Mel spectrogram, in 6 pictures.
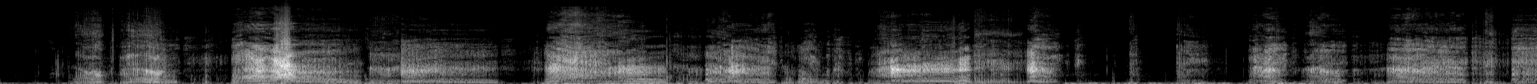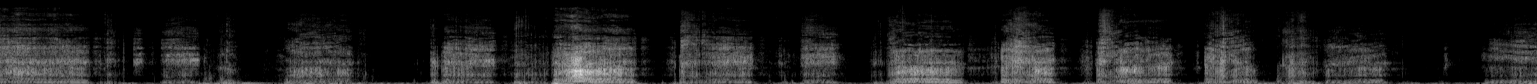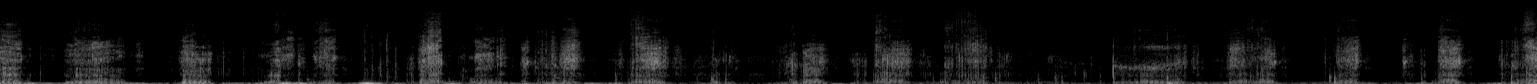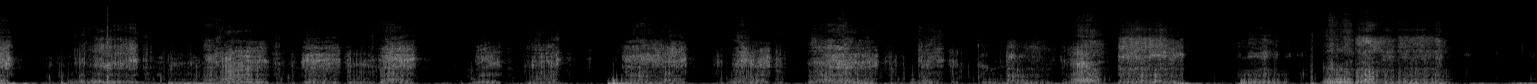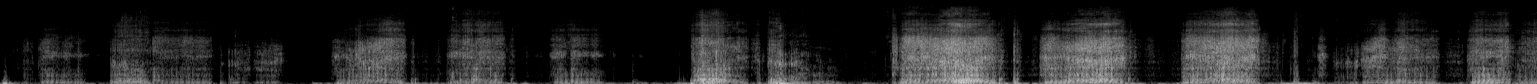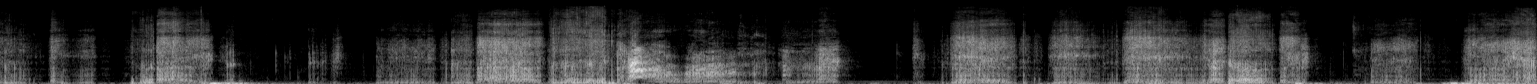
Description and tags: Medium Dog Growl
My dog Leela, A German Shepherd cross playing tug of war. My First upload.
